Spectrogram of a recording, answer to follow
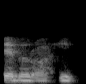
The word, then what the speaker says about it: Ibrahim: So you have a ba with a sukun on it, so it's always pronounced Ibrahim.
